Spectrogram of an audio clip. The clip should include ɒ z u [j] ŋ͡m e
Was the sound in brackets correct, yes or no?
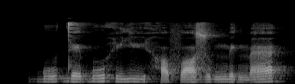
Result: no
